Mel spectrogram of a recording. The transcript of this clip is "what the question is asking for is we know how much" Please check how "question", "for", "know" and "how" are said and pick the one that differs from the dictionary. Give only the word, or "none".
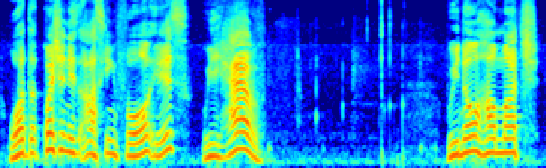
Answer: for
